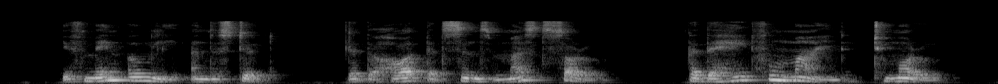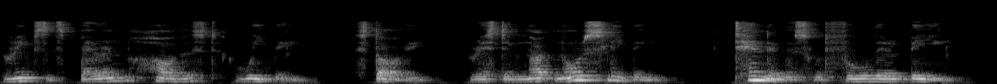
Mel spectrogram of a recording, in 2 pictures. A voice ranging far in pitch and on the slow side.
Yes: wide, 8.5 semitones; slow, 95 wpm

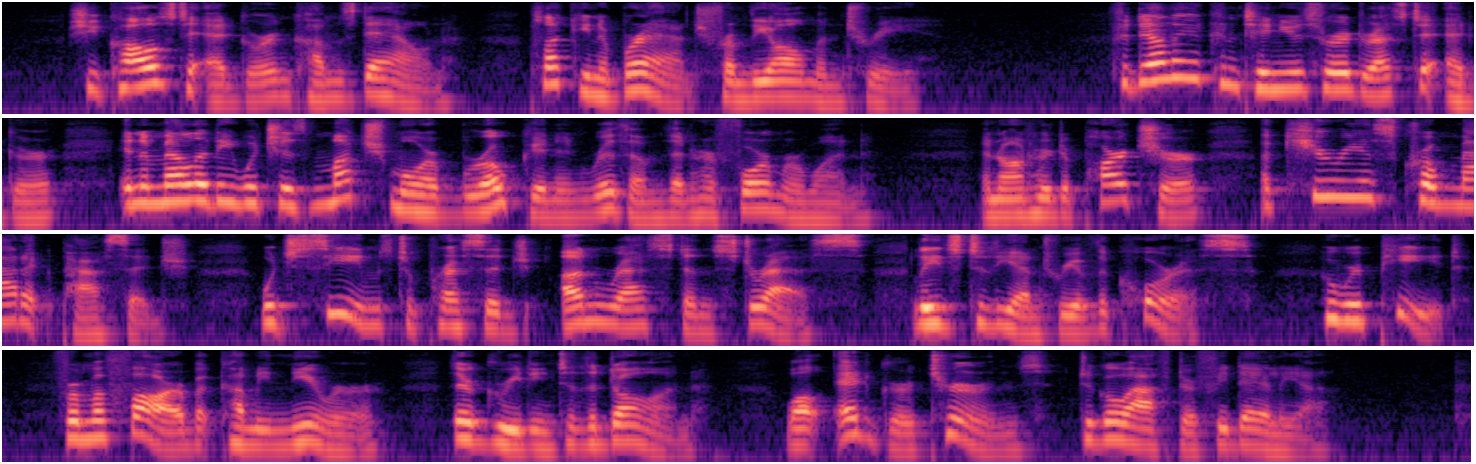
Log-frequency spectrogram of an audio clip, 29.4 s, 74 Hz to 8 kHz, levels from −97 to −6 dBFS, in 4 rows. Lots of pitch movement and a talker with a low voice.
No: wide, 8.0 semitones; medium, 170 Hz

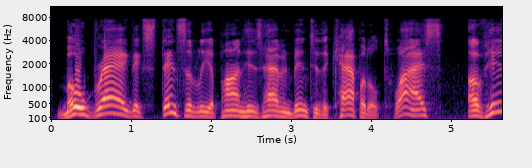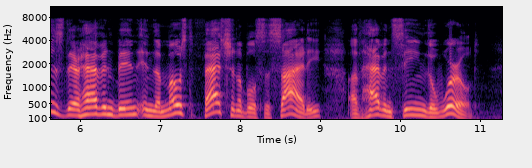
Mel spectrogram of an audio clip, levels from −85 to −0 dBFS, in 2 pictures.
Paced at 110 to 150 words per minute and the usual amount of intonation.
No: average, 140 wpm; wide, 5.8 semitones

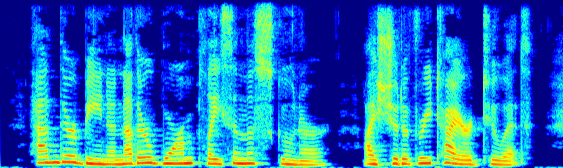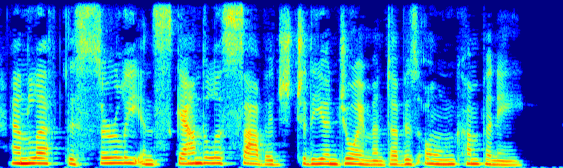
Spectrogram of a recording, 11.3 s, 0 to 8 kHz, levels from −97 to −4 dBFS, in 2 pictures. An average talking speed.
Yes: average, 155 wpm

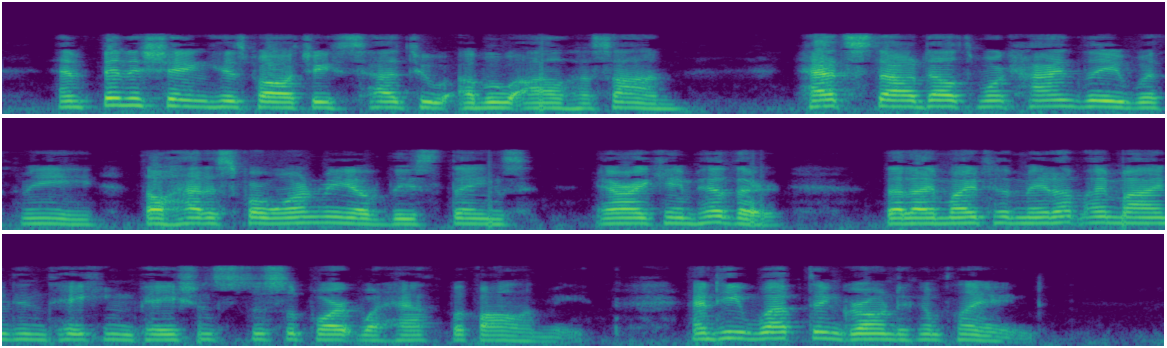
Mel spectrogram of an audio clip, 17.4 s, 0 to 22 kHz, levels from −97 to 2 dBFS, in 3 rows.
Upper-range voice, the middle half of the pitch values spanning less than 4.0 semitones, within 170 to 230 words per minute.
No: medium, 165 Hz; average, 2.7 semitones; average, 180 wpm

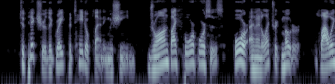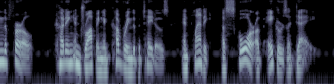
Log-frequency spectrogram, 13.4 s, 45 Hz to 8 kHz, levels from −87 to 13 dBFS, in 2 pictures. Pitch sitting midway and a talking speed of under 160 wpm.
Yes: medium, 150 Hz; average, 150 wpm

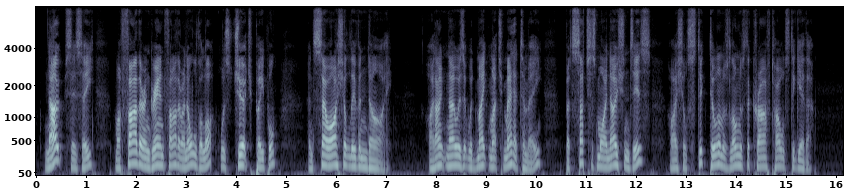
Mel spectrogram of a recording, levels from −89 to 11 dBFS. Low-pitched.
Yes: low, 120 Hz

